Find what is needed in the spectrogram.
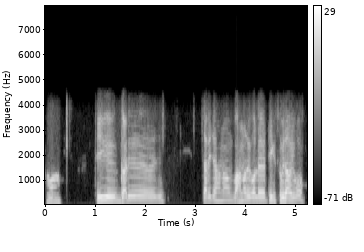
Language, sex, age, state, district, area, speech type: Odia, male, 18-30, Odisha, Balangir, urban, conversation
